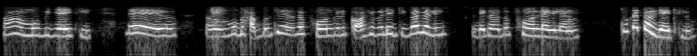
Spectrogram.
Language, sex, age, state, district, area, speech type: Odia, female, 18-30, Odisha, Jagatsinghpur, rural, conversation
